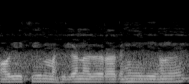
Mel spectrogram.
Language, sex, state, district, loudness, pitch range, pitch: Hindi, male, Bihar, Darbhanga, -23 LUFS, 125-130 Hz, 125 Hz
